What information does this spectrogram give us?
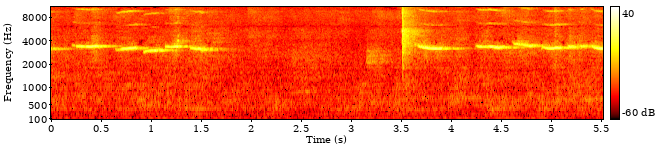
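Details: Hill blue flycatcher song, used to lure birds: sweet, high whistled warbling phrases, slightly wavering and descending, given in two bursts around a brief pause, with a sharp click between them.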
